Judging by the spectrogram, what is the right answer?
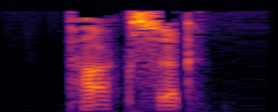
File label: "toxic", English; adjectives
